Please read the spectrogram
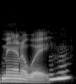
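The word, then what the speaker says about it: Mantua: M A N T U A. And it's called Manaway. So there's a silent T in there.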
